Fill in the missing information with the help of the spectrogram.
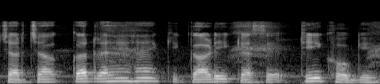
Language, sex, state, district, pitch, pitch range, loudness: Hindi, male, Madhya Pradesh, Umaria, 120 Hz, 110-140 Hz, -19 LUFS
